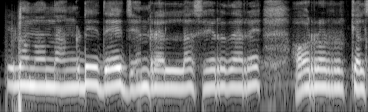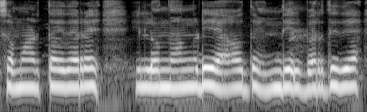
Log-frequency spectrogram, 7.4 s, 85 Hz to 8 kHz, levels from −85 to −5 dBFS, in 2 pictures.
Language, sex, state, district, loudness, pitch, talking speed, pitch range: Kannada, female, Karnataka, Bijapur, -16 LUFS, 235 Hz, 105 wpm, 230-245 Hz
